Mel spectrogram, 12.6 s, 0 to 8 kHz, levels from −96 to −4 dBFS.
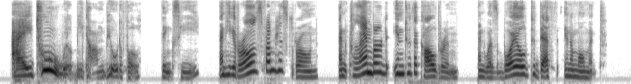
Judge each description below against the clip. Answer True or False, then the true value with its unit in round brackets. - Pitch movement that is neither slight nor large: False (8.5 semitones)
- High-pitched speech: True (205 Hz)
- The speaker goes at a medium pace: False (125 wpm)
